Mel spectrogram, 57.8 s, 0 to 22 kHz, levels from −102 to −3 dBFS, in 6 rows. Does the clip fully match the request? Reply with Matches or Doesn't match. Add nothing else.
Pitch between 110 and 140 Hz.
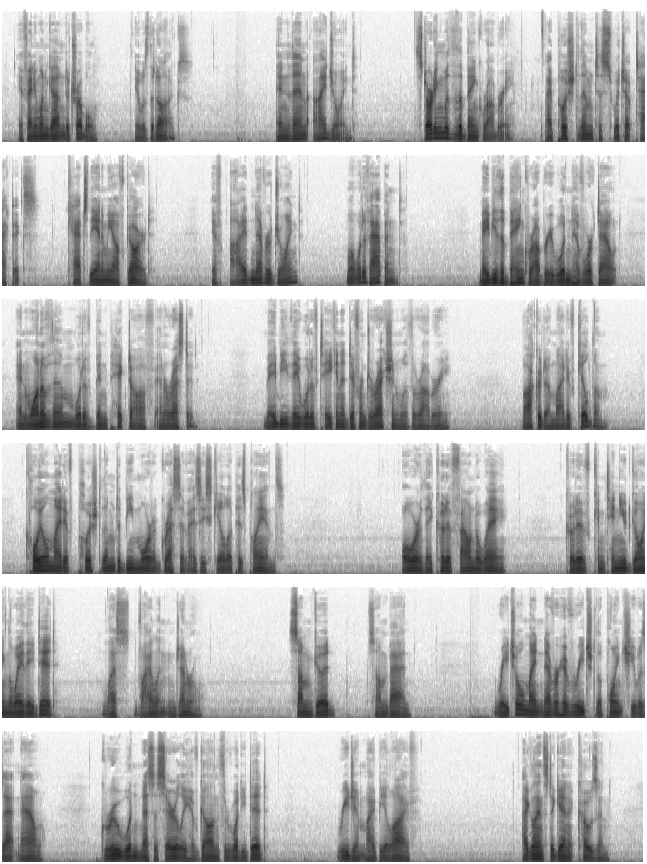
Doesn't match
